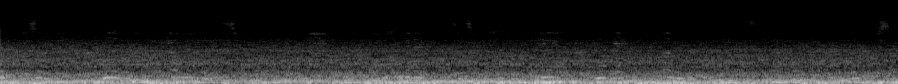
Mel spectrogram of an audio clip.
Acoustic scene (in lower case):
car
